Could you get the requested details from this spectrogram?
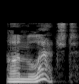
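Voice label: "unlatched", English, British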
